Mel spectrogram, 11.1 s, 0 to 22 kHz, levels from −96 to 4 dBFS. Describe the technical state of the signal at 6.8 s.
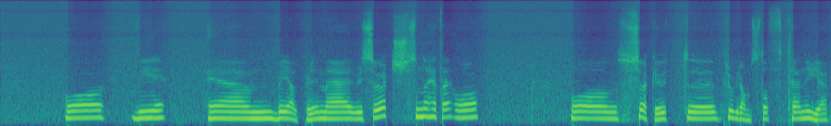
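At 6.8 s the gain pumping that runs through the whole clip is present. The input gain is likely set far too high, with a fast limiter or compressor clamping down on each loud burst of speech. The level swings by around 10 dB, with the room noise sitting about 32 dB below the speech, leaving loud and soft passages squashed toward the same level.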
